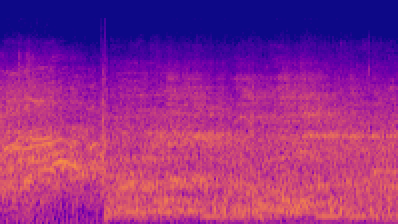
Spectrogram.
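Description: A large crowd cheers in an arena.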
